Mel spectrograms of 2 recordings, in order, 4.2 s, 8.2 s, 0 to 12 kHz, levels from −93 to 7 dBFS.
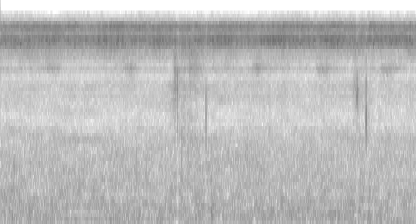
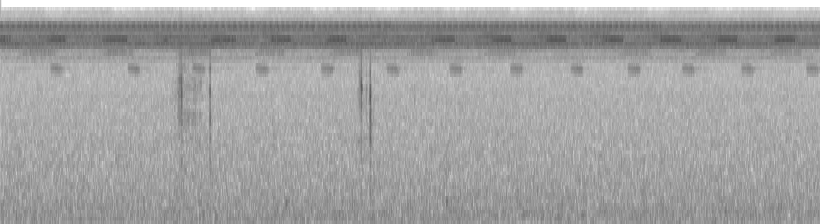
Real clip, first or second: second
